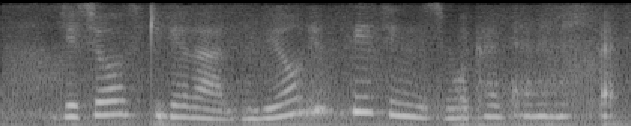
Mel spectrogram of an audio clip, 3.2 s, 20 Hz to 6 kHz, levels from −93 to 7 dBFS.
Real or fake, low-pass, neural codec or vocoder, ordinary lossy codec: fake; 5.4 kHz; codec, 24 kHz, 0.9 kbps, WavTokenizer, large speech release; MP3, 32 kbps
